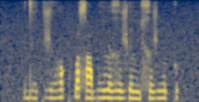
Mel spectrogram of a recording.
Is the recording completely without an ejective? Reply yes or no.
yes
